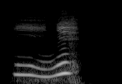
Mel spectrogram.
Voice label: いいね, kawaii voice; ASMR; 色々なワンショット

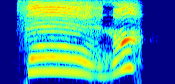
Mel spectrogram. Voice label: せーーーの, kawaii voice; 音ゲー

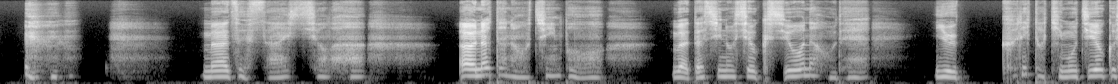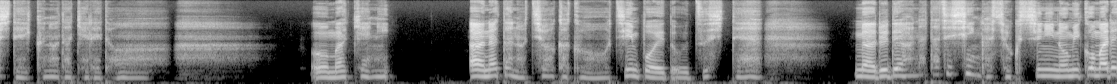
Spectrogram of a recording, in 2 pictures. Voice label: 触手催眠 （脳内語りかけ 効果音 HARD）; 触手HARD; おチンポ丸呑み連続搾精

